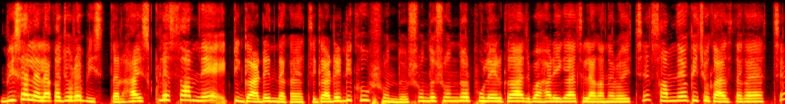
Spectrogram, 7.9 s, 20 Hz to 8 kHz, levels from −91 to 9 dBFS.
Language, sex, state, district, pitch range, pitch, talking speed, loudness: Bengali, female, West Bengal, Jalpaiguri, 230-305 Hz, 255 Hz, 220 wpm, -13 LUFS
